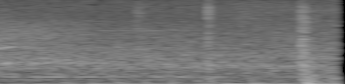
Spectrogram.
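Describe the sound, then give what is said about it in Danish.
A white Audi pulls into a bus stop bay on Hobrovej on the outskirts of Aalborg at about half past nine in the evening and comes to a stop, its low engine rumble steady, with a brief soft thump near the end. “Klokken er cirka halv ti om aftenen, da en hvid Audi kører forbi busstoppested, inden føreren af bilen demonstrativt vender om for at køre ind og holde stille i den lomme, der er forbeholdt busserne.”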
